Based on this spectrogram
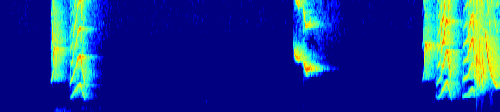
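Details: Female European goldfinch gives a short twittering phrase, a single clear downslurred note, then a fuller burst of fast tinkling, buzzy twitter.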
